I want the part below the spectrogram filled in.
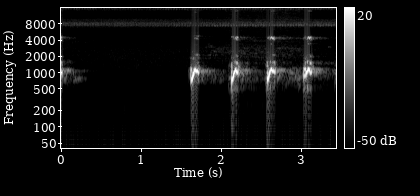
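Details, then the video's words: A white-breasted waterhen call played as a trapping lure: after a near-silent second and a half, four loud, harsh kru-ak notes follow each other roughly every half second. "suara burung ruak ruak paling mantap 100%"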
